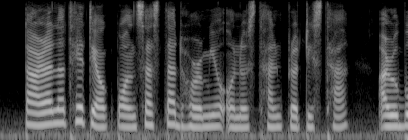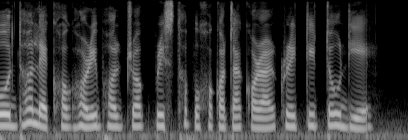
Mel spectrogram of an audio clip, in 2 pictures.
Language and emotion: Assamese, neutral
